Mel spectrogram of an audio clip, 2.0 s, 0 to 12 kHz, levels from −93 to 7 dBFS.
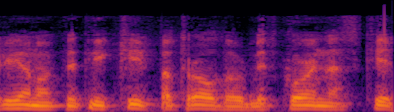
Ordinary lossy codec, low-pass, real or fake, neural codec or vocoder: AAC, 32 kbps; 7.2 kHz; fake; codec, 16 kHz, 0.5 kbps, FunCodec, trained on LibriTTS, 25 frames a second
